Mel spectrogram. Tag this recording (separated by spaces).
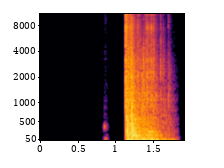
close door foley light wooden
